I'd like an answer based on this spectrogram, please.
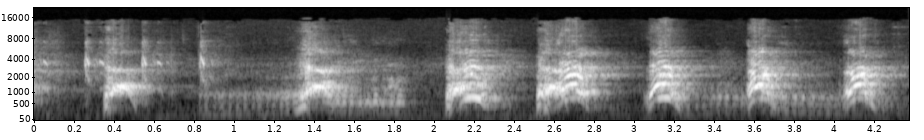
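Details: Bico, a pet dog wary of a toy dog, and Faith barking at it on first meeting; a growly whine opens into evenly spaced sharp barks about twice per second.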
